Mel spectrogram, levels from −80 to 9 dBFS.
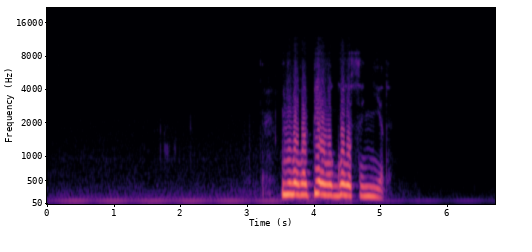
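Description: Speech carried over a call path whose Opus coding tops out around 12 kHz. Three successive 20 ms packets missed the decoder from 1.47 to 1.60 s; short concealed packet loss filled them by extending the preceding sound, leaving a brief smeared wobble. From 3.54 to 4.54 s the input was likely driven about 7 dB past the converter's limit, a microphone overload that cuts off roughly a fifth of the samples and gives the loud syllables a harsh crackle. The microphone volume likely stepped down abruptly at 3.56 s (about 2 dB), 4.56 s (about 9 dB) and 5.58 s (about 4 dB), so speech and background drop together each time. At 4.18 to 4.20 s one lost packet was rebuilt from error correction, and that 20 ms sounds rougher and noisier.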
